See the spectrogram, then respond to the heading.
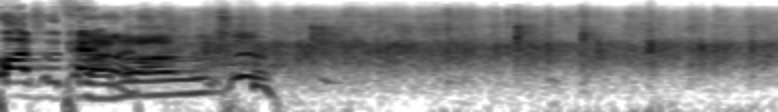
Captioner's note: applause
